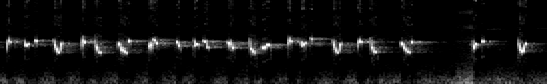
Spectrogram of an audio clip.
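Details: Sooty-headed bulbul, male, in heated, long rapid song used to prompt other bulbuls to respond. Steady streams of short, rolling whistled notes, several per second, dip and rise throughout, with a brief pause near the end.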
